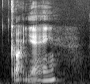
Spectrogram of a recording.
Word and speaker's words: Gotye: Gotye.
